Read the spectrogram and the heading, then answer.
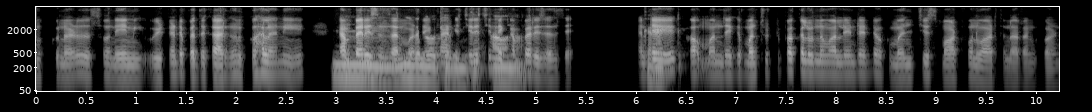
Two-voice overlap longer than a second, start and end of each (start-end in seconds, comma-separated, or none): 3.1-4.8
